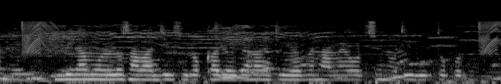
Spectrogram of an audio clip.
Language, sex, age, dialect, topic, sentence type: Bengali, female, 18-24, Jharkhandi, banking, question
